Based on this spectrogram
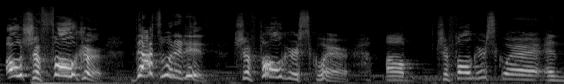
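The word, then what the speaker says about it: Trafalgar: traf oh trafer that that's what it is Trafalger Square um Trafalger square and then um we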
